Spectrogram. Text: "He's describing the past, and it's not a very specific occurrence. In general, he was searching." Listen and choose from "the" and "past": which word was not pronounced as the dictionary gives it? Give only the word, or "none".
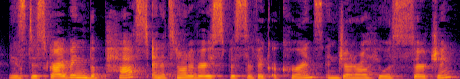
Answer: none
